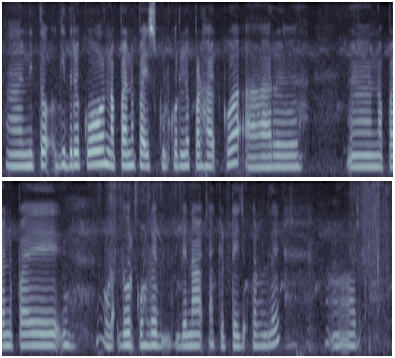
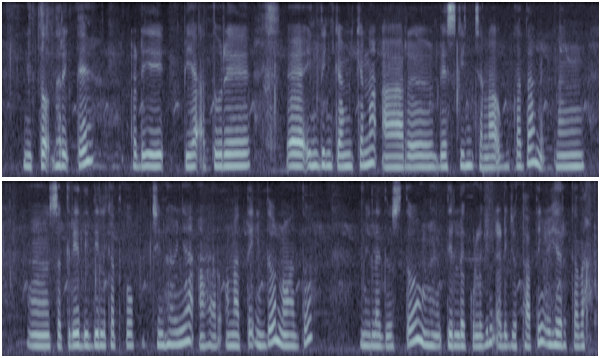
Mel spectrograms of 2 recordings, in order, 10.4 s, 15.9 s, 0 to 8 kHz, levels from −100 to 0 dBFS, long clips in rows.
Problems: low volume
